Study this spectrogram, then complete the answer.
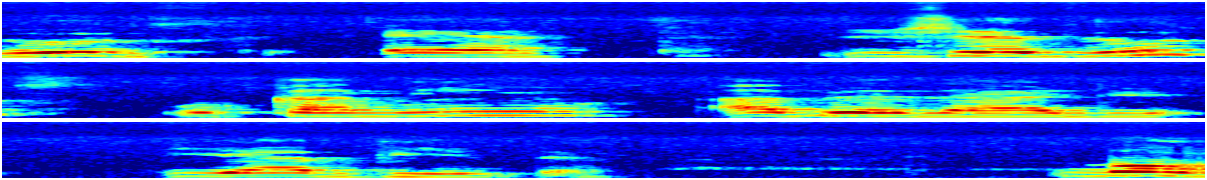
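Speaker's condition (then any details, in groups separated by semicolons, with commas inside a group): Paralysis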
